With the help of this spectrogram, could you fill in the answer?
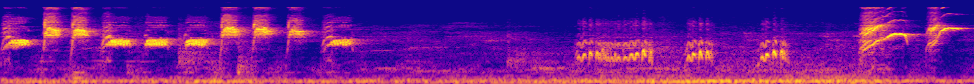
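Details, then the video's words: A rapid string of bright, clipped sooty-headed bulbul notes in full song, then a pause, some harsher burry notes, and a closing pair of rising whistled slurs. "Suara Cucak Ranting Gacor Volume Keras"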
